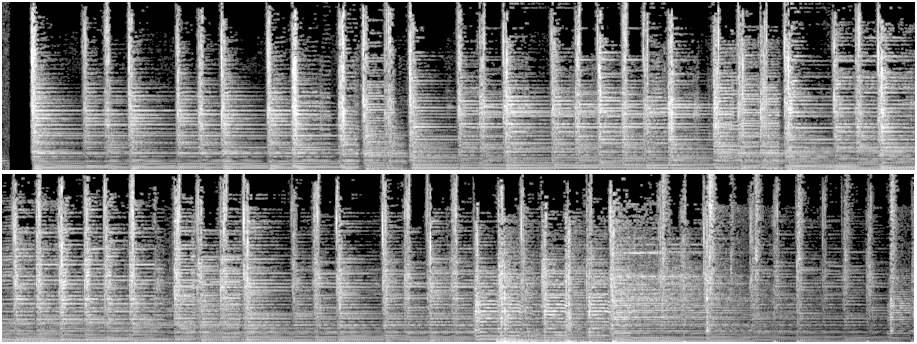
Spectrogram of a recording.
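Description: A full-band rock-pop song plays steadily at moderate volume, with strummed guitar, bass, drums and layered harmonic textures filling the mix, growing slightly louder and busier near the end.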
